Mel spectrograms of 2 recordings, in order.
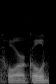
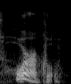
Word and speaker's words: Whoracle: And I was always like, is it pronounced Oracle or Horacle? It sounds like Horacle to me. And I think it was Scholes like, no, you mean Oracle? I'm like, no, it's Horacle.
